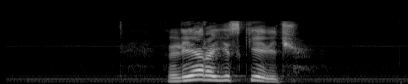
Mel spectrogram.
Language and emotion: Russian, positive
